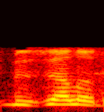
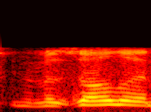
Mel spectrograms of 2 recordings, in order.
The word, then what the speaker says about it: Mazzella: With a name like Mazzella, that always gets Mazzola and everything else, I try to.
